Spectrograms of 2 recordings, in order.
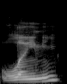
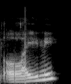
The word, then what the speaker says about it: Leanie: So it is Leanie. That's the best way to pronounce it, the proper way to pronounce it. Leanie. Leanie? Well, I say Leanie, you say Laney.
